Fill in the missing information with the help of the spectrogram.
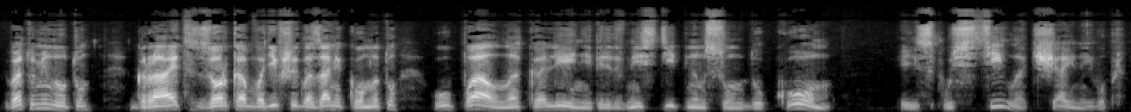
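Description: A man's voice: on the low side, unhurried, breathy edge, no echo. Man reading a dramatic audiobook. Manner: expressive, dramatic storytelling. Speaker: narrator. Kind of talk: audiobook reading of a classic novel.

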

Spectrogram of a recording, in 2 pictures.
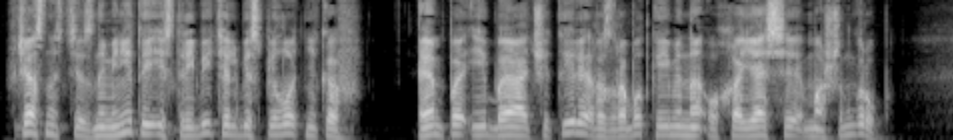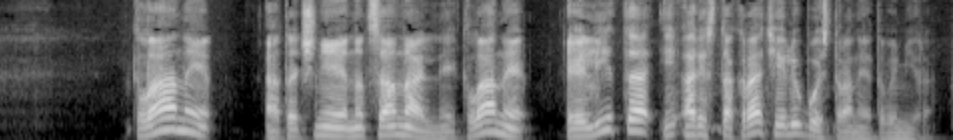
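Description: A man's voice: mid-range voice, animated, moderate pace, dry recording. A man narrating a first-person audiobook, dropping dry, ironic asides along the way.

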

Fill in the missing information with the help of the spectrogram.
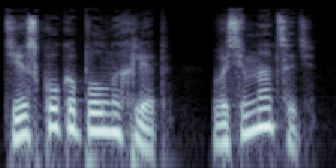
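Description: A man voicing a prickly, hot-tempered young man who talks gruff and blunt. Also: lowish voice, a little slow, a little mellow, dry recording, clean studio sound, lightly acted. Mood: angry. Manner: gruff, blunt street talk.

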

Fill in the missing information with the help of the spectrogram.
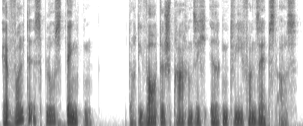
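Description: Expressive male audiobook narrator. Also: on the low side, breathy edge, no echo, clean studio sound. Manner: expressive, measured literary reading. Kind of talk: scripted narration.

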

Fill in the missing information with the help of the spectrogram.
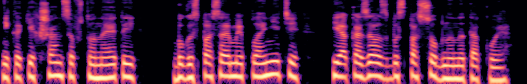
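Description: A woman reading a novel aloud in calm, even narration. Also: on the low side, brisk, dry recording, studio quality. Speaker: audiobook reader. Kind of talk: scripted narration.

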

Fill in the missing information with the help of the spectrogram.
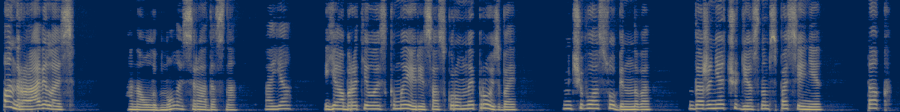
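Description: A woman's voice: unhurried, no room sound, clean studio sound. Woman narrating a fantasy audiobook. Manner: expressive, voicing characters with raised pitch. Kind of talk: first-person audiobook narration.

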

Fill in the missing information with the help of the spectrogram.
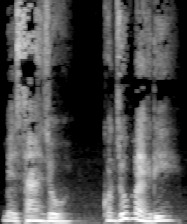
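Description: A woman's voice: medium pitch, animated, normal speed, a little mellow, husky. A woman voicing a desperate mother who tearfully begs her daughter for help, in a spoken story. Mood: pleading. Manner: tearful, begging. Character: desperate pleading mother in debt.

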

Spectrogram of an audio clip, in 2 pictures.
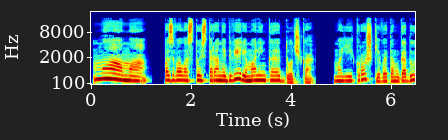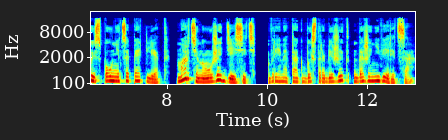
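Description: A woman narrating a first-person romance story in an expressive, steady reading voice. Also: lowish voice, unhurried. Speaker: audiobook narrator.

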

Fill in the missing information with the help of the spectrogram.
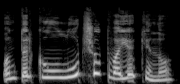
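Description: A woman's voice: high-pitched, very animated, normal speed, creaky, mellow, no echo, clean studio sound, pitched above the performer's own voice, exaggerated voice. Alisa, a bold little girl, as a woman reader puts her on. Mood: eager. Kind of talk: audiobook reading.

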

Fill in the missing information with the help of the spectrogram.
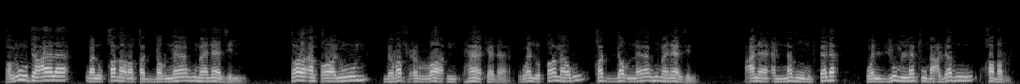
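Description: A man's voice: a little high, fast talker, slightly rough, no room sound. A man presenting a formal, scripted explanation of Quran readings, quoting verses in a short chant. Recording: dull old radio recording.

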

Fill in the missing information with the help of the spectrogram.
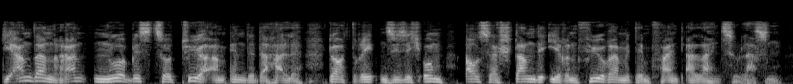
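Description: A man reads a fantasy novel aloud in a measured, dramatic way. His low voice is bright but husky, and it moves a lot in pitch. The recording is dull and dry. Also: very animated, no echo. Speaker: audiobook narrator. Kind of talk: scripted fantasy narration.

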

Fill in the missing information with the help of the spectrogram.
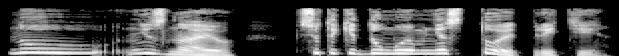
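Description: A man voicing an eager, insistent young woman who keeps pressing to come over, with hurried pleading lines. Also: very high-pitched, wildly swooping pitch, a little mellow, no echo, studio quality, pitched above the performer's own voice, exaggerated voice. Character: young woman, eager, pushy, uneasy schoolgirl.

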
